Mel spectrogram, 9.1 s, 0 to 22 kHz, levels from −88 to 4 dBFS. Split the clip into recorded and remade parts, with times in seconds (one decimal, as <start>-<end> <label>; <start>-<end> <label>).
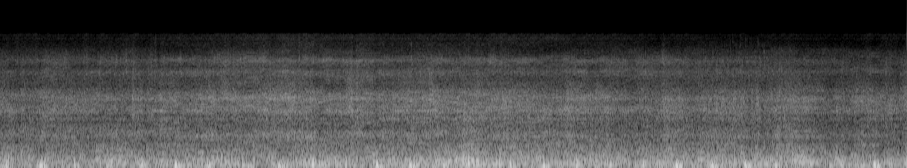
0.0-7.0 remade; 7.0-7.7 recorded; 7.7-9.1 remade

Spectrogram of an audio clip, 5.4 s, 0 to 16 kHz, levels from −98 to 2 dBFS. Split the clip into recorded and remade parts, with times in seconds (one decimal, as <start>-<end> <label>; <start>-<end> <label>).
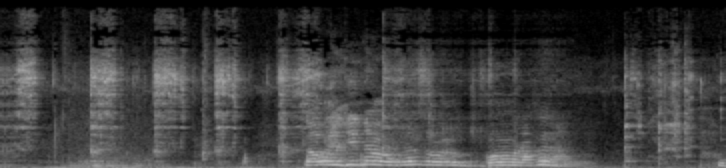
0.0-3.0 recorded; 3.0-4.3 remade; 4.3-5.4 recorded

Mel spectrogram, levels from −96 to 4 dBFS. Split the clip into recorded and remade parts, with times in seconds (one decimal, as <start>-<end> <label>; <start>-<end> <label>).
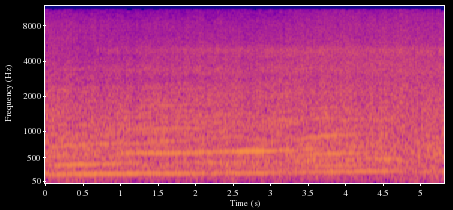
0.0-5.3 recorded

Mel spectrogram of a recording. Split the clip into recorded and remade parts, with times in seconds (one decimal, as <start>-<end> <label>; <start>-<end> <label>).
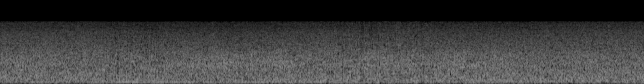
0.0-1.0 recorded; 1.0-1.6 remade; 1.6-3.3 recorded; 3.3-4.3 remade; 4.3-6.4 recorded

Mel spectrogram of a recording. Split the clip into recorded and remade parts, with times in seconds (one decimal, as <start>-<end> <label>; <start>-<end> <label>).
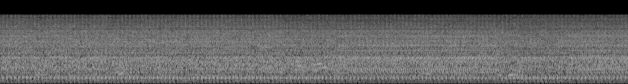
0.0-6.3 recorded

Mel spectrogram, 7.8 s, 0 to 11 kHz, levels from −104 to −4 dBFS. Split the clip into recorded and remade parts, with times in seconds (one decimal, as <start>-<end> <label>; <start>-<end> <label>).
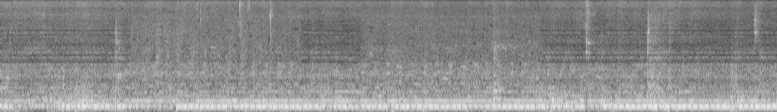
0.0-1.3 remade; 1.3-3.0 recorded; 3.0-3.6 remade; 3.6-5.4 recorded; 5.4-7.8 remade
